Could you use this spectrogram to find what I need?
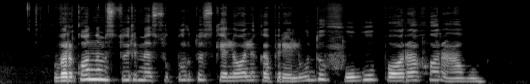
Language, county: Lithuanian, Vilnius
